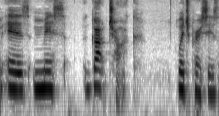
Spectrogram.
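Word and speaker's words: Gottschalk: Um, which I do think I wouldn't know to pronounce it that way because there is an S in there and I'd probably say gotch personally. Yeah, it might be gotch, but Percy's thinking like got chalk like he's sure out of it.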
